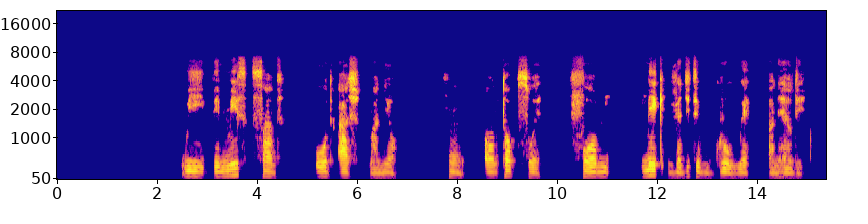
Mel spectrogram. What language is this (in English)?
Nigerian Pidgin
